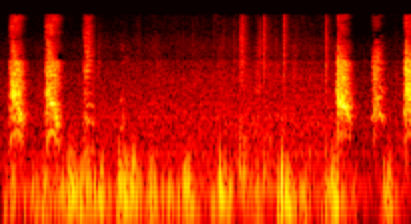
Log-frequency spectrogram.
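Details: Two Shih Tzus, Harper and Wuhan, give a few sharp yaps at the start, fall quiet amid a low background rumble, then bark again in short bursts near the end.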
